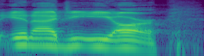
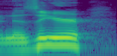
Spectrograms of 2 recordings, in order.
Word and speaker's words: Niger: And he come back and he's like, they pronounce it either Nazir or Niger, but still with a hard R, which is weird.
